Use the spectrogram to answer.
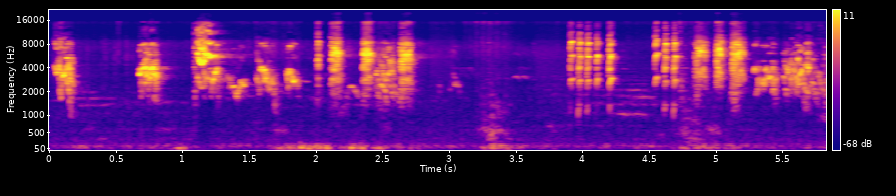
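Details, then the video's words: Budgerigars giving separate short chirps and scratchy warbled phrases, spaced with quiet gaps, then a rapid run of clipped repeated notes near the four-second mark, with faint low background noise. "Beautiful Budgies Chirping Sounds"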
